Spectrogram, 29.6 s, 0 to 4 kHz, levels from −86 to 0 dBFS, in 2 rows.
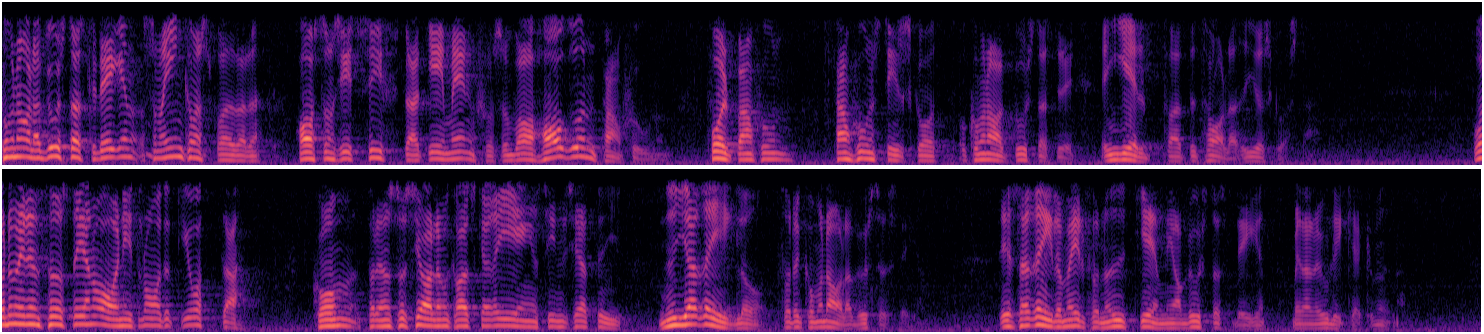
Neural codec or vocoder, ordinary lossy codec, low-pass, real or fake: none; none; 3.6 kHz; real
